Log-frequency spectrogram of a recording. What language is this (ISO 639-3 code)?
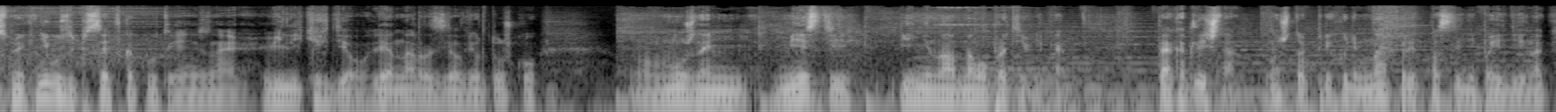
rus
